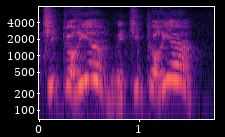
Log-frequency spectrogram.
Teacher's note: le U on entend beaucoup moins de U qu'on pourrait le croire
